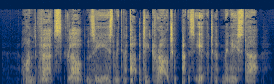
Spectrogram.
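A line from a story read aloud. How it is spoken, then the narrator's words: Growling voice. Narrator (German): ertönte Moodys knurrende Stimme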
